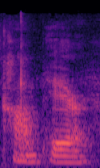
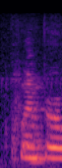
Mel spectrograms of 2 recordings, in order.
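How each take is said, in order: First: The first syllable sounds like 'com'. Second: The first syllable sounds like 'kwim'. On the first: The speaker calls it right. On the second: The speaker calls it wrong.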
